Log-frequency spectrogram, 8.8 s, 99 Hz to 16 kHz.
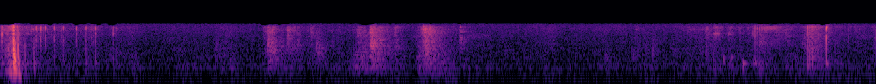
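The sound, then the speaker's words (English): A door is shut amid a series of soft clicks, knocks and shuffling handling noises, with quiet pauses between bursts and no one speaking. “Just before I do that, I'm going to take a 5-second break and close my door.”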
